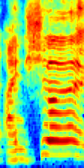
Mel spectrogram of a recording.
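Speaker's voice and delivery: high, loud mocking impression of a woman's strong accent; mock Charlene Lima accent. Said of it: "in that strong Eileen Violent accent".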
